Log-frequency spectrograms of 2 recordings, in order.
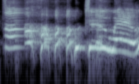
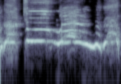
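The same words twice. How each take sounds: First: Higher, louder sobbing cry; half-laughing tearful wail; tearful lament. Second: Much higher, loud crying shout; sobbing shout. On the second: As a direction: wail it out at the peak. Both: Acted. Lady lamenting the betrayal.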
